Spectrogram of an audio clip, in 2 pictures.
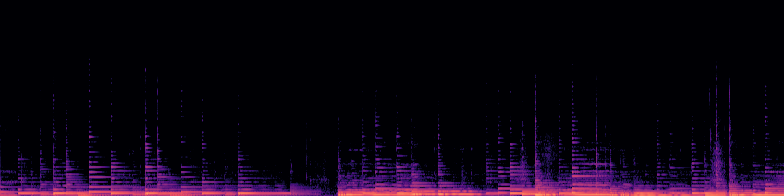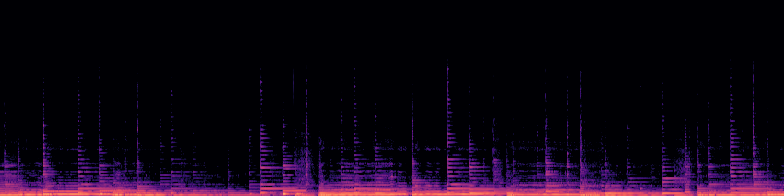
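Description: A ukulele playing an instrumental passage on its own, plucked note by note. The first phrase fades away about six seconds in, and a new phrase starts just under seven seconds in and runs on.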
